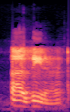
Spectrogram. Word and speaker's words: Zener: Zener. Right? Am I saying that correctly? – Zener, actually. Zener. I know it's hard to pronounce, but like we went with that name because it was based off of the Zener cards.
